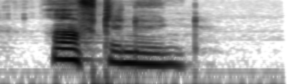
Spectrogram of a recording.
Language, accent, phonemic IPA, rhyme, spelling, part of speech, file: English, Received Pronunciation, /ˌɑːf.təˈnuːn/, -uːn, afternoon, noun / adverb / interjection, En-uk-afternoon.ogg
- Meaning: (noun) 1. The part of the day from noon or lunchtime until sunset, evening, or suppertime or 6pm 2. The later part of anything, often with implications of decline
